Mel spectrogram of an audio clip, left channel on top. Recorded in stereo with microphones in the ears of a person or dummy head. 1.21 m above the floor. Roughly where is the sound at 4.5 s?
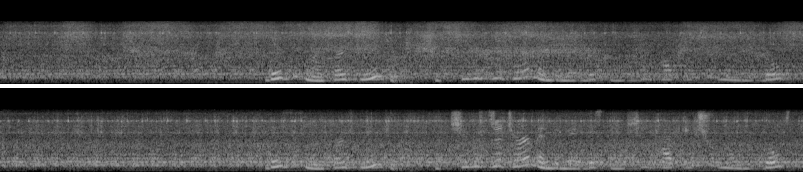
Right.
